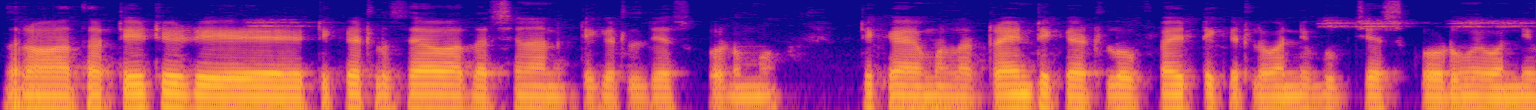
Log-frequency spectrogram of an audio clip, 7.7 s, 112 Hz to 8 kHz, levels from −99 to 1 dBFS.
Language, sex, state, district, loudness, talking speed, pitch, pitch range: Telugu, male, Andhra Pradesh, Chittoor, -19 LUFS, 150 wpm, 95 Hz, 95-100 Hz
